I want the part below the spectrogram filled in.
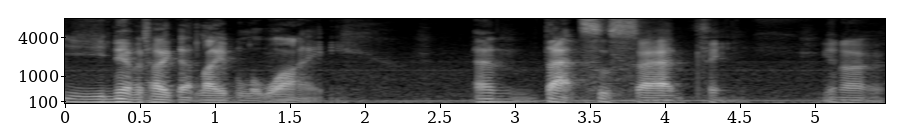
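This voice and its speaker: A man with an Australian accent and a very deep, low pitch, at a fairly slow pace, with very wide pitch swings and long, frequent pauses. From Sydney, Australia. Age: 40s. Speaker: interviewee sharing personal story. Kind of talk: personal interview testimony. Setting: at his home.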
